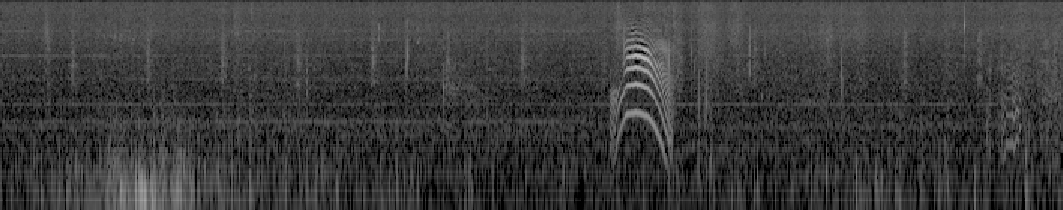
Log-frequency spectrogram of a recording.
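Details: Rescued foster kittens whose loud voices and rough play startle their older brother cats indoors; one clear, tonal meow rises and then falls over about a second midway through, with soft rustling and handling noises around it.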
